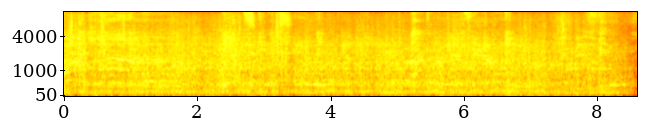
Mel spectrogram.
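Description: A vehicle engine rumbles steadily while driving.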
